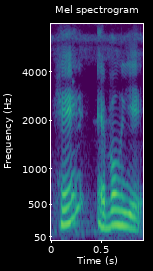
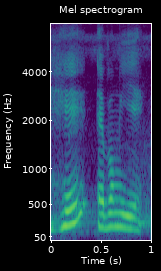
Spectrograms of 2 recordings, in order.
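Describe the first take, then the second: The two takes are said the same way.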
